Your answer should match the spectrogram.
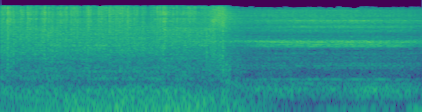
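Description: Logo sting sound effect: a rushing, rumbling whoosh that eases off a little over two seconds in, leaving a quieter low rumble with a steady high whine.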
